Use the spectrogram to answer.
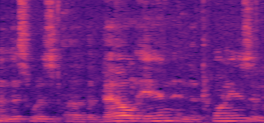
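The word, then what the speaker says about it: Beale: some people named Bell spelled b-e-a-l-e but it's pronounced Bell took over in the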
